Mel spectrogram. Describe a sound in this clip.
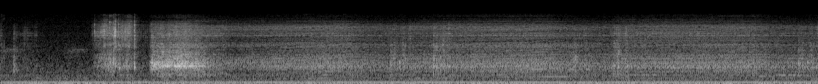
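A video game's vehicle engine drones through a phone's small speaker.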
